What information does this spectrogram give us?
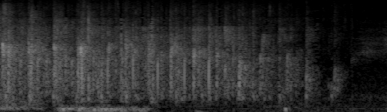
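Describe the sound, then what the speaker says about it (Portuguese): Audience applause for two visiting sign-language professors at an academic lecture event, a dense patter of many hands clapping that starts strong and gradually thins out and fades over a few seconds. "Uma salva de palmas a elas,"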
